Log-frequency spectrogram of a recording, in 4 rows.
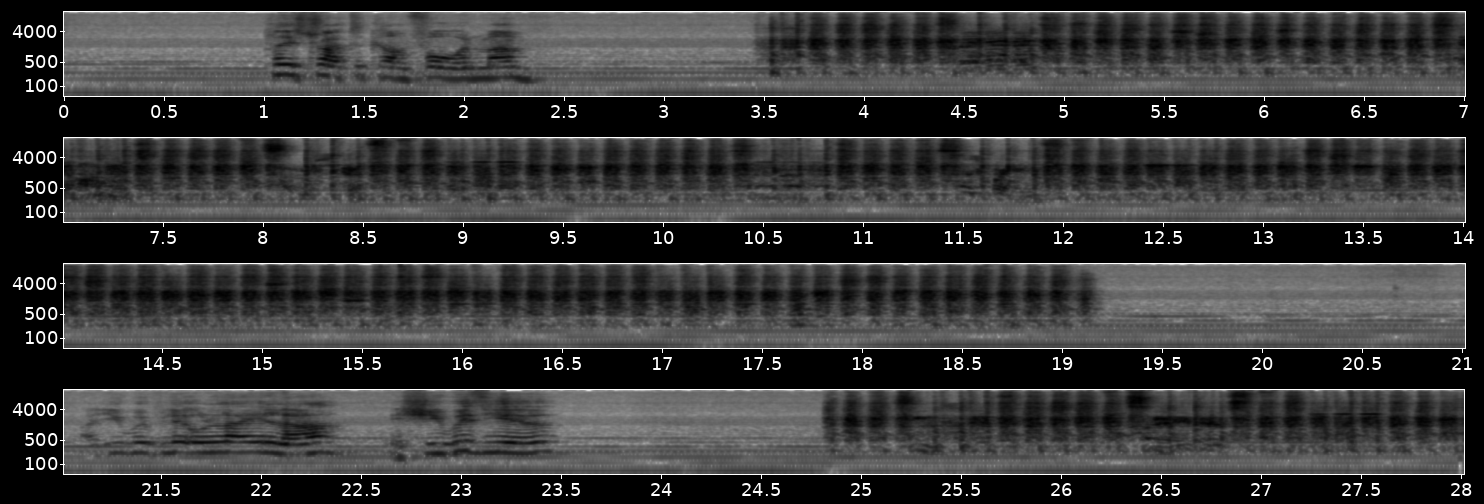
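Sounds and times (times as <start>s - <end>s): choppy radio static pulses: 3.1s - 19.3s, 24.8s - 28.0s.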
